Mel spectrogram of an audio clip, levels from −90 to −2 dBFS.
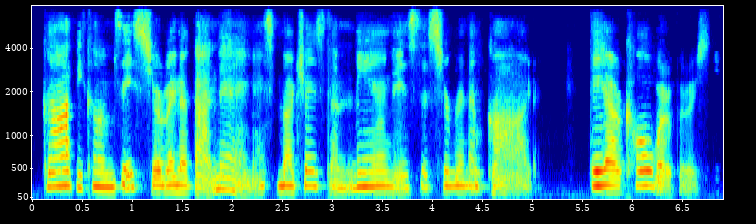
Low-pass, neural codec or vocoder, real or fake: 7.2 kHz; codec, 24 kHz, 0.9 kbps, WavTokenizer, medium music audio release; fake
